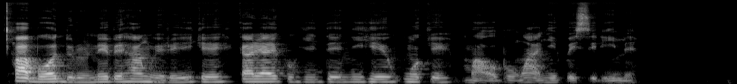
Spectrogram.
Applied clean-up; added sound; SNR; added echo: none; none; none; none.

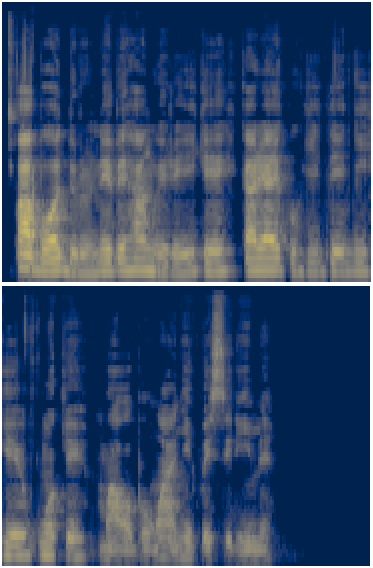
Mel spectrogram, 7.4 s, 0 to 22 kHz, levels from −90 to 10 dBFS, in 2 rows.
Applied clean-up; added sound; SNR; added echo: neural mask model Resemble Enhance denoiser.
